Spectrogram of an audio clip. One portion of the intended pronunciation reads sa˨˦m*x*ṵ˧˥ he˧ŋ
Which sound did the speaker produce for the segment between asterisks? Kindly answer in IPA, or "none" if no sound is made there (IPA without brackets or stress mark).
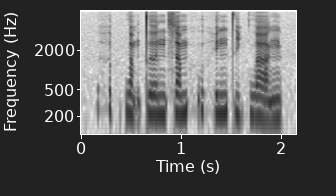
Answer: h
